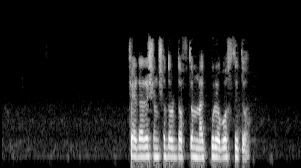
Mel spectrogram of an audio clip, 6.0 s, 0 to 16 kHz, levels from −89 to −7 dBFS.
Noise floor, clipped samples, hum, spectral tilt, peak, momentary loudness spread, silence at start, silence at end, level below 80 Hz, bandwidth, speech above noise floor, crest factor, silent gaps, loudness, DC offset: -71 dBFS; under 0.1%; none; -5.5 dB/octave; -2 dBFS; 5 LU; 2.6 s; 1.05 s; -56 dBFS; 7.8 kHz; 57 dB; 16 dB; none; -15 LUFS; under 0.1%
